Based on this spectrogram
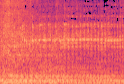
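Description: Motorcycle engines with their silencers removed roar loudly and continuously, a steady, heavy drone with a thin tonal whine running through it and no clear pauses.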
